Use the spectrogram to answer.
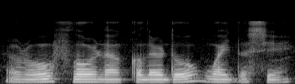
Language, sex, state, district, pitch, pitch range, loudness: Nagamese, male, Nagaland, Kohima, 115 Hz, 115-120 Hz, -17 LUFS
